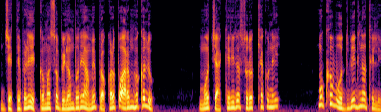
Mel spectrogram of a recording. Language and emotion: Odia, fearful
